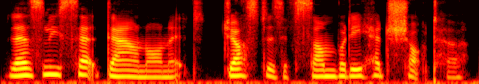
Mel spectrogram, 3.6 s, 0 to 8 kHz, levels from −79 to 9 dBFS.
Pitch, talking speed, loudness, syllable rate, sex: 190 Hz, 200 wpm, -17 LUFS, 4.8 syllables/s, female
